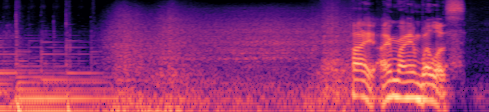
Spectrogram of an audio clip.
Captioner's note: graphics whooshing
